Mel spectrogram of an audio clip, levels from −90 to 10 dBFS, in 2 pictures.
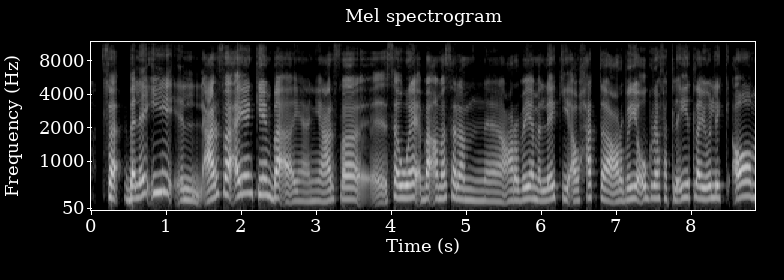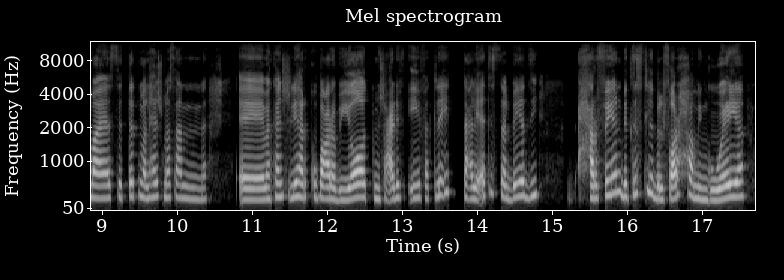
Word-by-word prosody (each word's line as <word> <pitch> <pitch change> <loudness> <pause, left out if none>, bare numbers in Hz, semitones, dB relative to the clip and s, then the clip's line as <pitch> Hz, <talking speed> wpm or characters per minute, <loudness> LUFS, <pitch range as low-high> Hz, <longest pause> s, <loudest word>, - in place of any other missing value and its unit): فبالاقي 330 - +3
ال 215 -1 -6
عارفة 335 -1 +5
أيًا 350 +2 +2
كان 325 -3 -1
بقى 250 -6 +4
يعني 195 0 -11
عارفه 210 +6 -3
آآ، 325 +7 -2
سوّاق 255 -2 +3
بقى 245 -1 +2
مثلًا، 225 -6 -3
عربية 205 +5 -1
ملاكي 230 +2 -3
أو 195 +1 -2
حتى 255 +3 -3
عربية 205 +7 +1
أُجرة، 250 0 0
فتلاقيه 240 0 -5
يطلع 270 -2 +1
يقول 240 +2 +2
لِك 255 0 -2
آه 290 +1 +6
ما 250 -1 +1
الستات 270 +2 -5
ما 265 - -1
لهاش 270 +3 -6
مثلًا 250 -4 -7 0.4
آآ، 220 0 +1
ما 235 - -1
كانش 275 +2 -5
ليها 275 +1 +2
ركوب 270 -1 -4
عربيات 240 +3 +3
مش 230 -1 -7
عارف 250 +3 -2
إيه، 255 +2 -6
فتلاقي 265 +5 -6
التعليقات 300 -8 -4
السلبية 275 -5 -1
دي 295 +3 -4 0.5
حرفيًا 295 +8 0
بتسلِب 325 - -2
الفرحة 245 +8 +2
من 235 -4 -3
جوايا، 250 +7 +3
255 Hz, 155 wpm, -23 LUFS, 230-280 Hz, 0.5 s, آه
